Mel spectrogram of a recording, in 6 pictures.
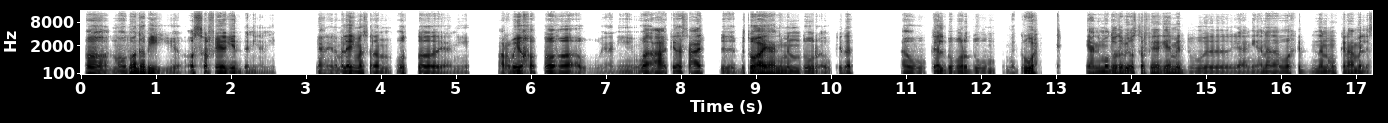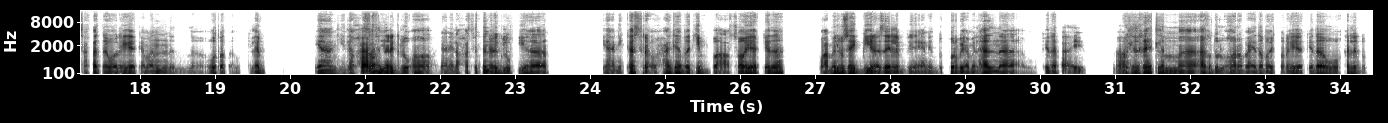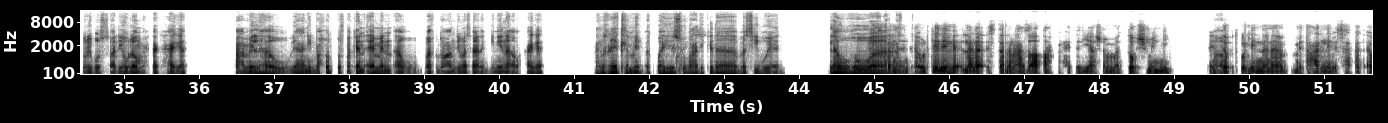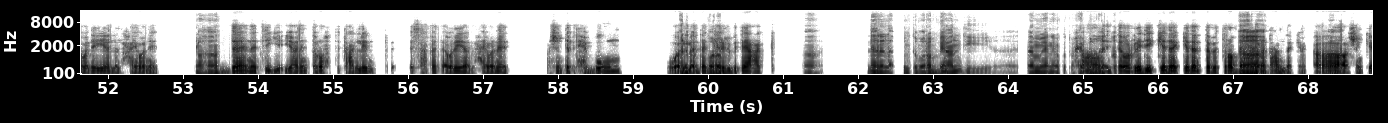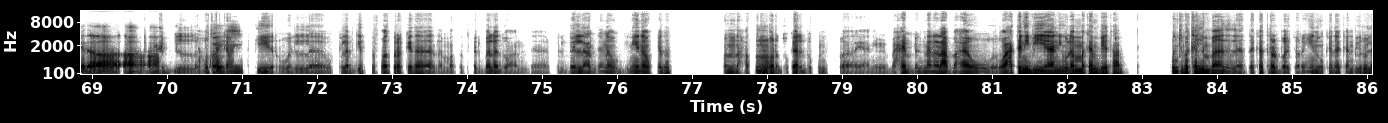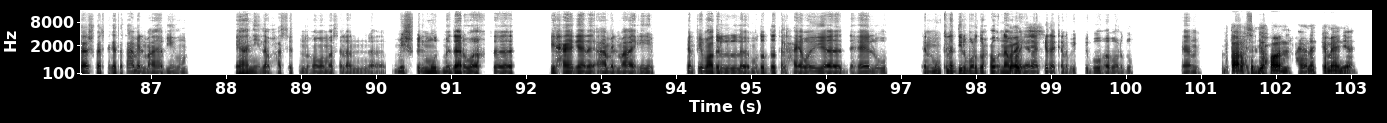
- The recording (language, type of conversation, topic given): Arabic, podcast, إيه اللي بتعمله لو لقيت حيوان مصاب في الطريق؟
- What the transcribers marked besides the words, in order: tapping; in English: "الCareer"; in English: "Already"; in English: "الMood"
